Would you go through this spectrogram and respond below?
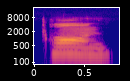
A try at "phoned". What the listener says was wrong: Just a little soft D sound at the end.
